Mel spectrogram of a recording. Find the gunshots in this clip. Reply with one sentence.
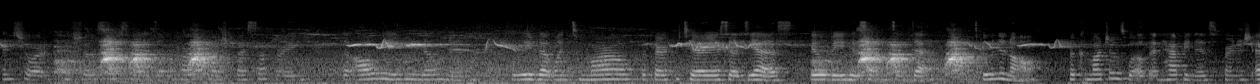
You can't hear the gunshots here.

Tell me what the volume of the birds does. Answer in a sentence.
The volume of the birds goes up, then down.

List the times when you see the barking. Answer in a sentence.
The barking can be heard from 0.5 to 2.2 s and from 8.1 to 9.8 s.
